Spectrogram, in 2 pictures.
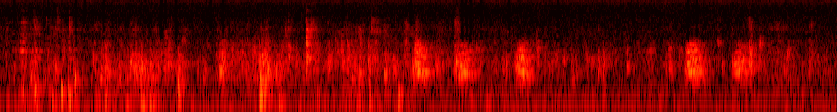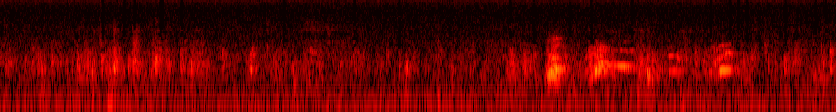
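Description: Newborn puppies squeak and whimper close by.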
